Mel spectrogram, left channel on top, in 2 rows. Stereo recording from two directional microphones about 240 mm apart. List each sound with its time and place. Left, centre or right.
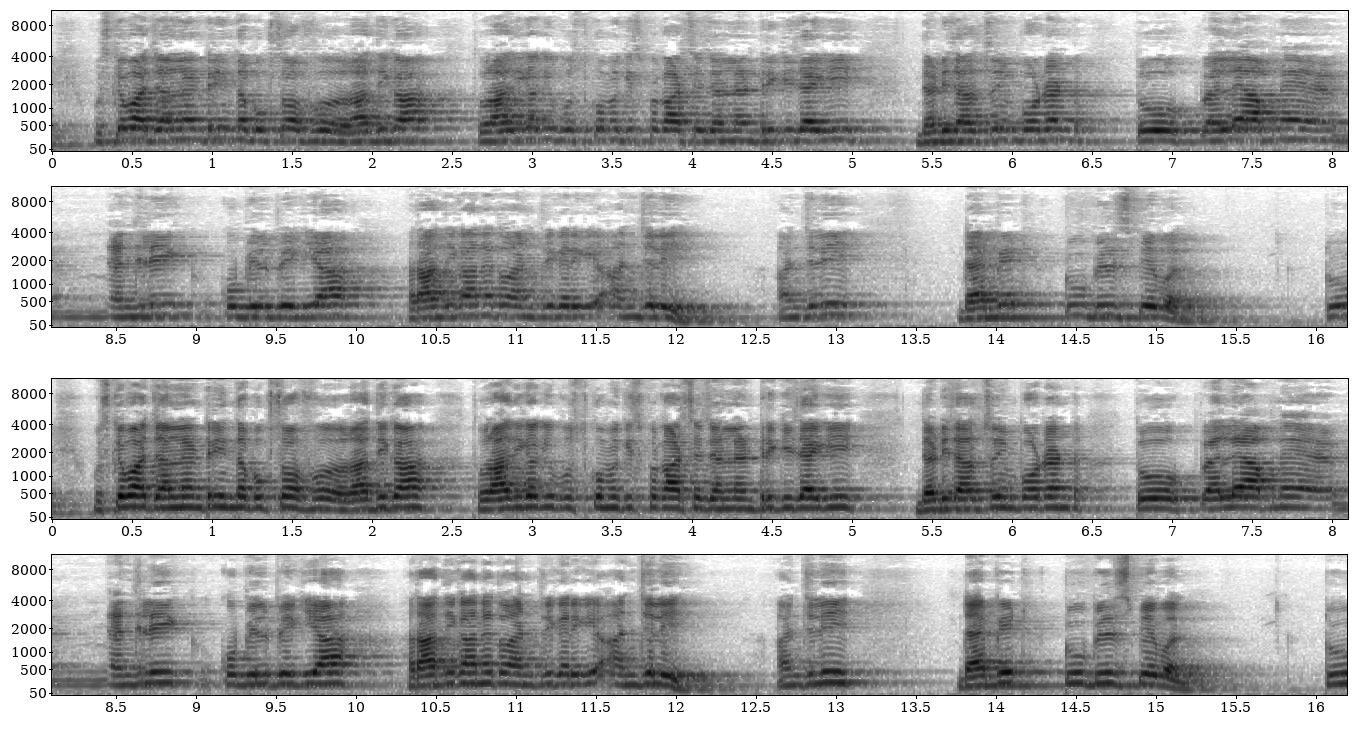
0.3 s a man's voice: right
14.4 s a man's voice: right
